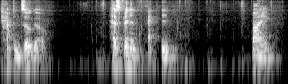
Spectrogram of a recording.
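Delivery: ordinary talk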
